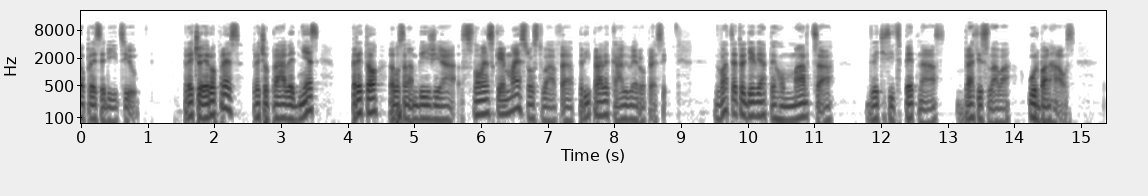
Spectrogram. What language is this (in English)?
Slovak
